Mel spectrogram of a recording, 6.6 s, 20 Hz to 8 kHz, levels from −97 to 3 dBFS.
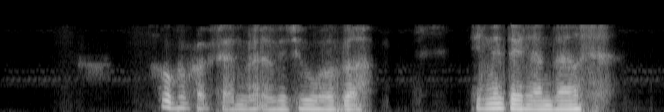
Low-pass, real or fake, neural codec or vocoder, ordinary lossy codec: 7.2 kHz; fake; codec, 16 kHz in and 24 kHz out, 0.6 kbps, FocalCodec, streaming, 2048 codes; AAC, 16 kbps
